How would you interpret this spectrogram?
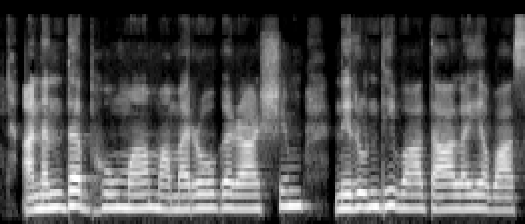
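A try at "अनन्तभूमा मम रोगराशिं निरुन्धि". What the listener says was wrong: So that remember that last line we said Ananta Bhuma Mamaro Garashim Nirundi and then Vathalaya Vasa Vishnu. So that Rogarashim and Nirundi will come together there. So just make sure you're joining those two words.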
